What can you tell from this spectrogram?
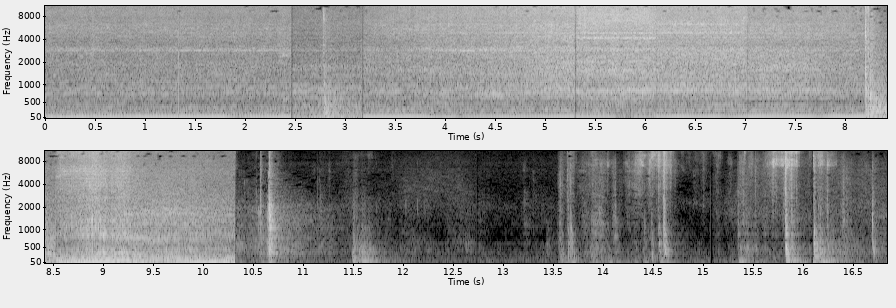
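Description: Car engine running with a steady low rumble; its pitch briefly dips and climbs again, and the sound cuts off abruptly about ten seconds in. After that there are only a few faint clicks and knocks.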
